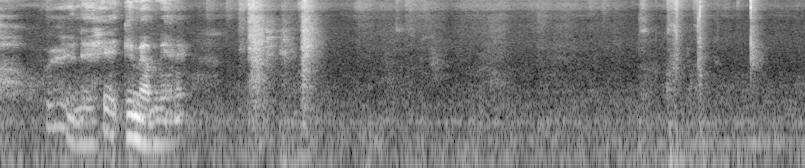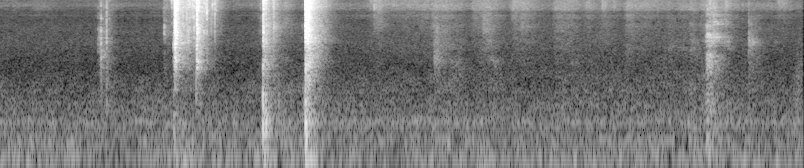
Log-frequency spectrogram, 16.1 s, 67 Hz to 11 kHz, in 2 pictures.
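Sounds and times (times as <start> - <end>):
small items clicking and rattling: 9.7 - 10.9.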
